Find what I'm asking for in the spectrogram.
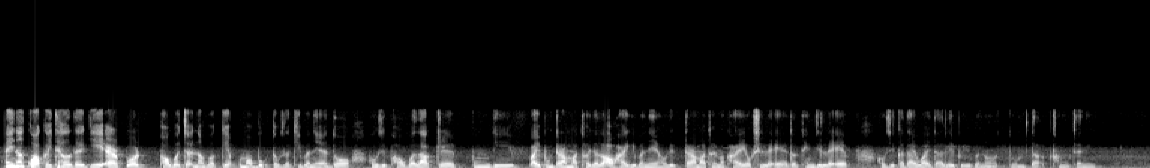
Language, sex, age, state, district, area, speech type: Manipuri, female, 18-30, Manipur, Imphal West, rural, spontaneous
